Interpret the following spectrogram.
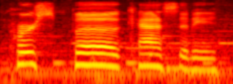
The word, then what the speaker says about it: perspicacity: Okay, so that word that we had never heard of, perspicacity, is how you say it according to this pronunciation key.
